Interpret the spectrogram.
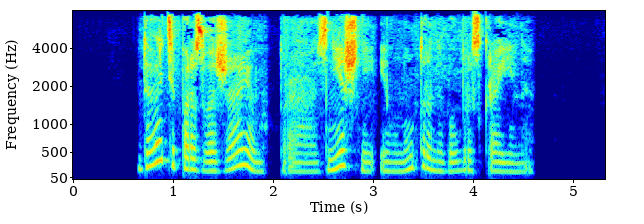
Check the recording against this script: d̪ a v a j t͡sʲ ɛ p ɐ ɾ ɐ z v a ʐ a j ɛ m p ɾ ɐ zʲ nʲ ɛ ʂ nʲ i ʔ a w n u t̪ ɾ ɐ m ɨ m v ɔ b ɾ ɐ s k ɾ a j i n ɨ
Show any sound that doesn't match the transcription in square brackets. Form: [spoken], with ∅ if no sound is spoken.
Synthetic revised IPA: d̪ a v a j t͡sʲ ɛ p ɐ ɾ ɐ z v a ʐ a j ɛ m p ɾ ɐ zʲ nʲ ɛ ʂ nʲ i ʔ [i] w n u t̪ ɾ ɐ [n] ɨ [∅] v ɔ b ɾ ɐ s k ɾ a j i n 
